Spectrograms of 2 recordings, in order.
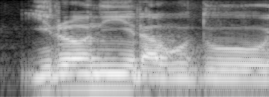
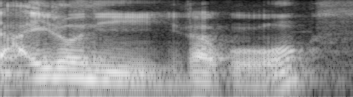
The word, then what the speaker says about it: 아이러니: 아마 그 벨소리로 지정하셨는데, 이러니라고도 예전에 읽었었고 지금은 이제 아이러니라고 읽고 반어법 이렇게 얘기를 하죠.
